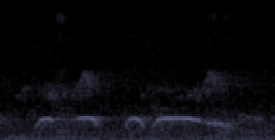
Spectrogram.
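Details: A distant Barred Owl calls late at night on the Virginia–West Virginia border with a whip-poor-will also calling: a few short mellow hoots, then a long drawn-out hoot that drops at the end, over faint night hiss.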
